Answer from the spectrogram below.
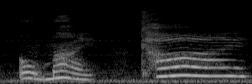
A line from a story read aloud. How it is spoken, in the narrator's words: she hollered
